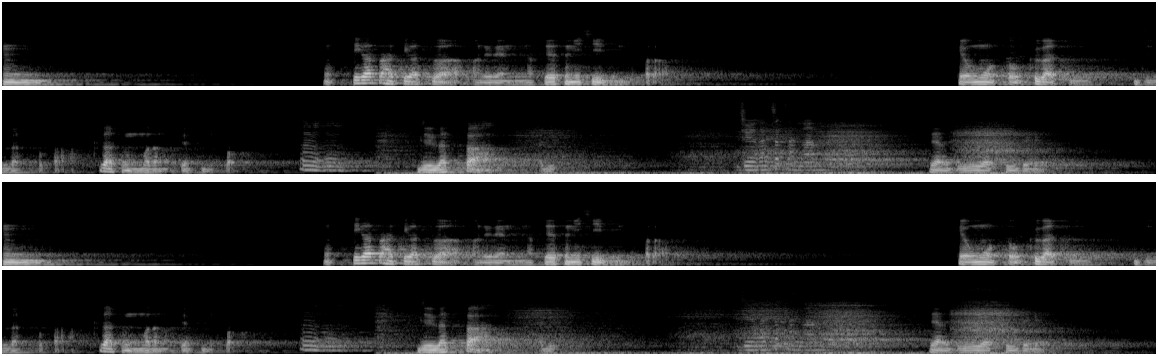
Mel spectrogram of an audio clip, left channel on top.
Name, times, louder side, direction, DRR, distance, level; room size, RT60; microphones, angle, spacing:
voice 1, 0.0-0.5 3.2-6.6 9.6-10.9 11.3-11.7 12.1-12.2 12.5-13.9 15.7-16.4 16.9-17.1 20.8-22.0, equal, ahead, 5 dB, 0.6 m, -24 dB
voice 2, 14.5-15.1 16.2-16.5 18.9-19.8, left 1 dB, 75° left, 0 dB, 3.0 m, -35 dB
sound 1, 15.3-21.7, right 1 dB, 70° right, 4.3 m, -38 dB
29.5 x 22.0 x 4.8 m, 2.7 s
head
